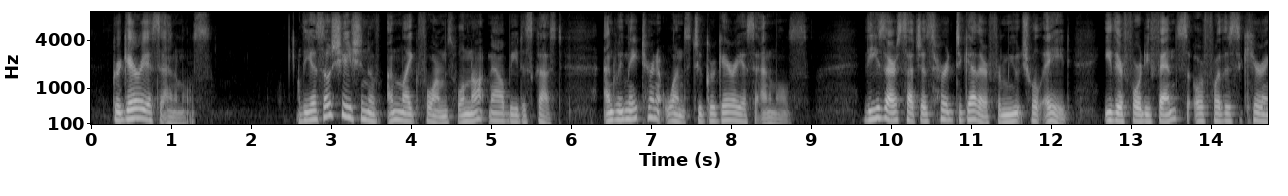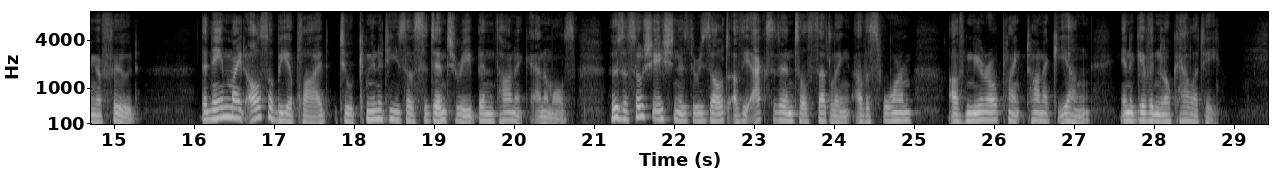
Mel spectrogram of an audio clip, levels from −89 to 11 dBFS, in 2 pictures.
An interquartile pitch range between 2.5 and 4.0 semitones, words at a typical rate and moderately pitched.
Yes: average, 3.2 semitones; average, 145 wpm; medium, 150 Hz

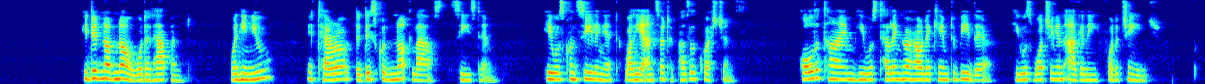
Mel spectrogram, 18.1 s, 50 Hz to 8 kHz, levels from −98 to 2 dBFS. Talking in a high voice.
Yes: high, 210 Hz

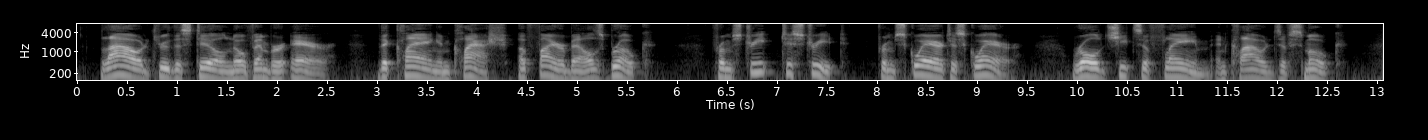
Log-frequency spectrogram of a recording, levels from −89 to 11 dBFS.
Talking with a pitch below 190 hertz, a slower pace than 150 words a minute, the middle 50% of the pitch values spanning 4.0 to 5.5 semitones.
Yes: low, 135 Hz; average, 140 wpm; average, 5.1 semitones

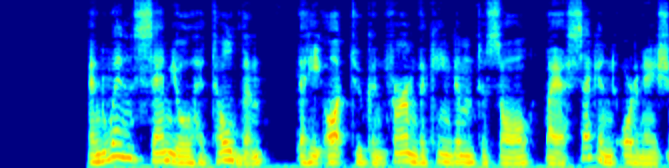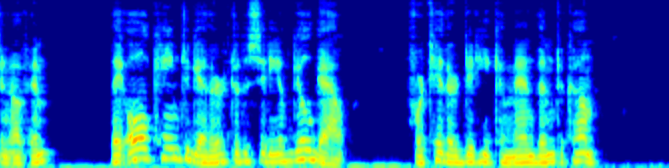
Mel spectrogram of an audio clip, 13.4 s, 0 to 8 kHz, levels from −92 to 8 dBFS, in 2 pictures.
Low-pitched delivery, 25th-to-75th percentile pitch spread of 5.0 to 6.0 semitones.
No: low, 120 Hz; average, 4.4 semitones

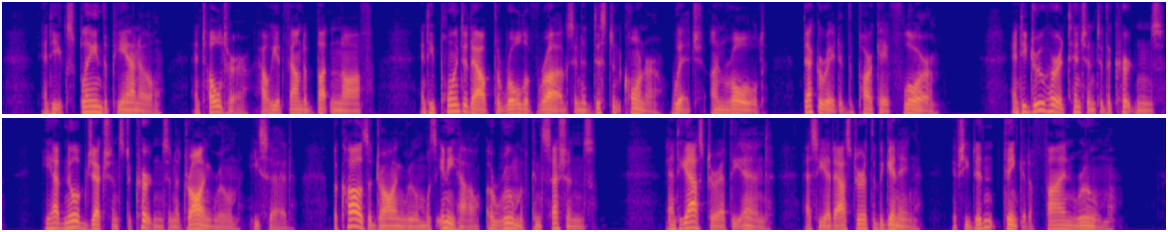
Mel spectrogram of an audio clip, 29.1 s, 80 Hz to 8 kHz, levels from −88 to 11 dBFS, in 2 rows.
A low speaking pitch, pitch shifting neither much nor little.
Yes: low, 105 Hz; average, 4.4 semitones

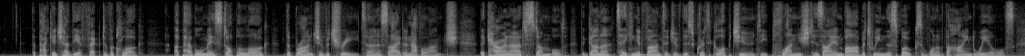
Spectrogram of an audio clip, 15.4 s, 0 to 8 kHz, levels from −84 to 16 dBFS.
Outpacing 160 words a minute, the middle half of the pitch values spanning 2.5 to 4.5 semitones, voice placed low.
Yes: average, 185 wpm; average, 3.4 semitones; low, 100 Hz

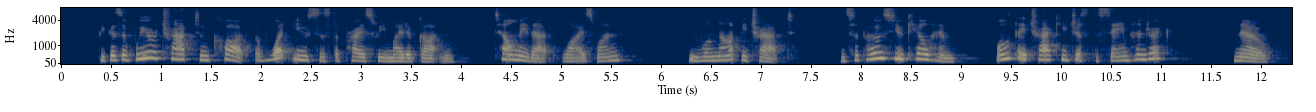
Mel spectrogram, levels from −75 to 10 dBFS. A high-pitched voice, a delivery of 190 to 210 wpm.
Yes: high, 230 Hz; average, 200 wpm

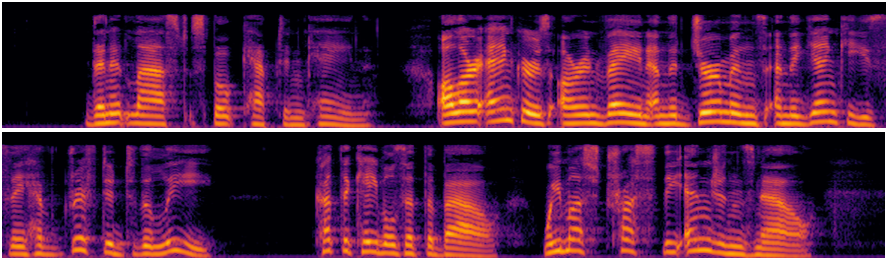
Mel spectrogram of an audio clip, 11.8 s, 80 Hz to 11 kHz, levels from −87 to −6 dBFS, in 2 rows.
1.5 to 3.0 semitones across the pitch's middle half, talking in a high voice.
No: average, 4.4 semitones; high, 210 Hz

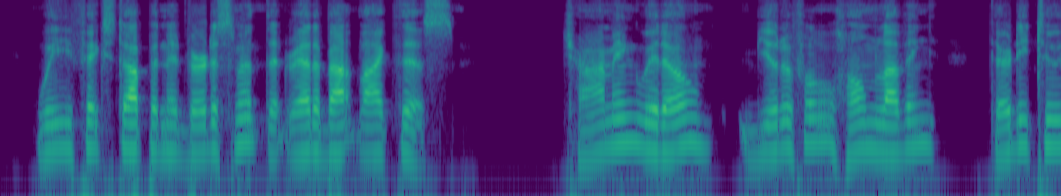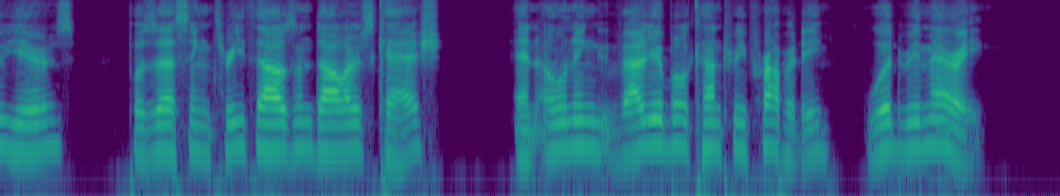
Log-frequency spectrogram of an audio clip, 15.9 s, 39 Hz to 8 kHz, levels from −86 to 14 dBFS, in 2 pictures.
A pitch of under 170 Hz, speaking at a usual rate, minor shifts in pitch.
No: medium, 140 Hz; slow, 100 wpm; narrow, 2.1 semitones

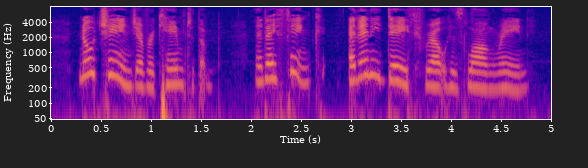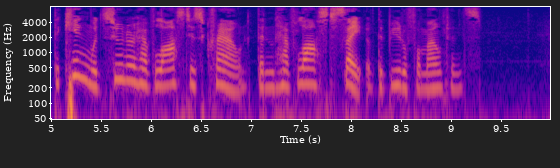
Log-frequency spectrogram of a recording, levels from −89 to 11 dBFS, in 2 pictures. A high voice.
Yes: high, 225 Hz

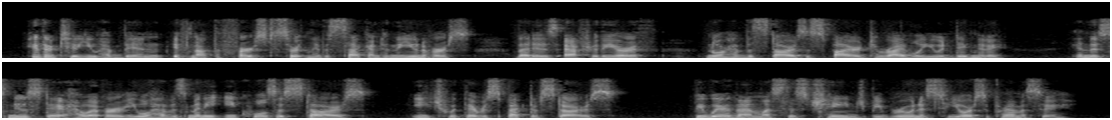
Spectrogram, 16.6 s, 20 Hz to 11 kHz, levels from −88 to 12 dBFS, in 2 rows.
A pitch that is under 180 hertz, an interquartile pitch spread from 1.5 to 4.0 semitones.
No: medium, 185 Hz; average, 2.8 semitones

